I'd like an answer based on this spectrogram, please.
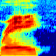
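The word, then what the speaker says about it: Rahe: It's called the Holmes and Ray. Ray is spelled R-A-H-E.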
